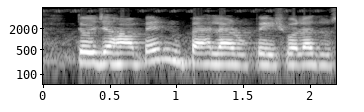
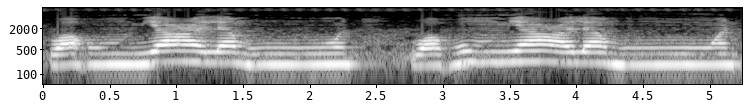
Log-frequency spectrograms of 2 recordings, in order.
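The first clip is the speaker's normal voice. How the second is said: slow, measured tajweed recitation; Quran recitation; much slower than usual. Shown as a demonstration. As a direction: recite word by word, drawing out the long vowels. Teacher recites verse word by word. (ٹھہر ٹھہر کر تجوید سے تلاوت)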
